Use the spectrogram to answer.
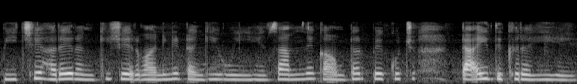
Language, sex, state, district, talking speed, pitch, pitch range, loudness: Hindi, female, Bihar, Jamui, 165 wpm, 240 Hz, 220-255 Hz, -18 LUFS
